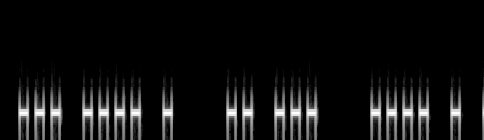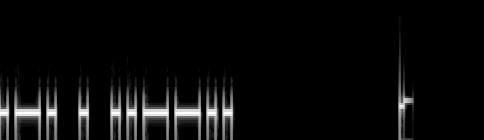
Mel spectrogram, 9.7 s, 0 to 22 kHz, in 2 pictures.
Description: Morse code, heard as a keyed tone, about 15 wpm, 700 Hz. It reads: SHE IS HERE?
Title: Sentences from Top 1000 Words 15wpm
